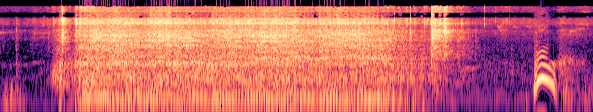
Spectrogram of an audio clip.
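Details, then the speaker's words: Honda Revo Fit fuel-injected motorcycle, before repair: harsh, uneven clattering run that sags and stalls after a few seconds, with the idle air adjuster missing; worn camshaft bearings were later replaced. "mati oke suara kasar terus motore juga mati-matian"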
